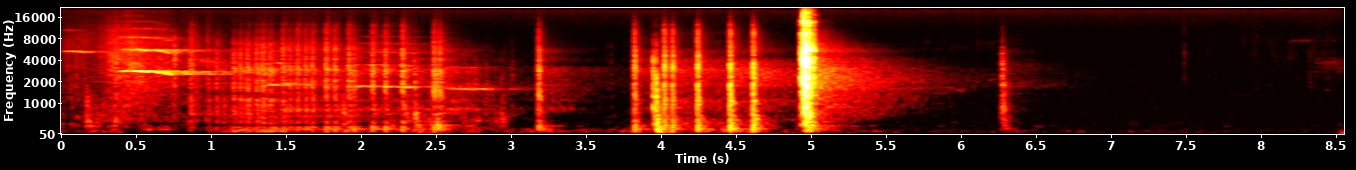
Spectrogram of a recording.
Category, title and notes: Sound effects > Objects / House appliances
DOORCreak-Closing Door Close Squeak Wooden Slow Heavy SFX
Wooden Door closing slowly, squeaking, snapping shut
Close, Creak, Wooden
